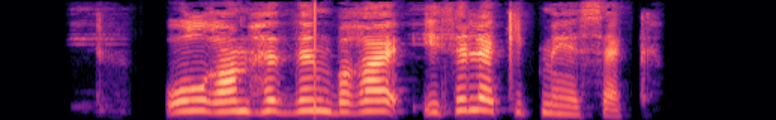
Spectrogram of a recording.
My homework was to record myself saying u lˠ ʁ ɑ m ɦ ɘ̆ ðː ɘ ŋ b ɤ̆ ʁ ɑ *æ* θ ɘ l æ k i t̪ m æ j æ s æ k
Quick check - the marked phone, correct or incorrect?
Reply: incorrect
